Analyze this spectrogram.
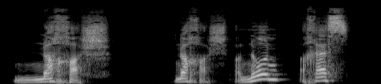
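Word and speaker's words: נחש: Eres nachash bein shinav, between its teeth. The poison, the venom of a snake comes from between its teeth. Now, what's the Hebrew word for a snake? It's nachash.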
